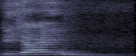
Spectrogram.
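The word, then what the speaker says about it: design: डिजाइन, डी आपका गायब।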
